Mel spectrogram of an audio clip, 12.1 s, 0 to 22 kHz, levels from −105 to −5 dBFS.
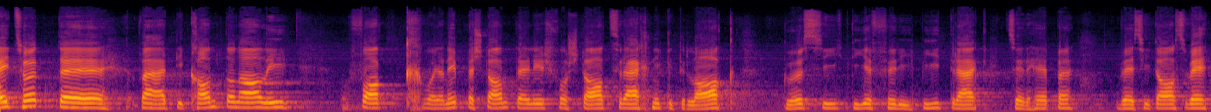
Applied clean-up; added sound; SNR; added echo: none; none; none; none.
